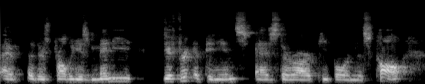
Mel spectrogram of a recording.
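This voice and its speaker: A man at a fairly quick pace with very wide pitch swings, music in the background. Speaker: climate scientist. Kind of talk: lecture. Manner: fast.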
